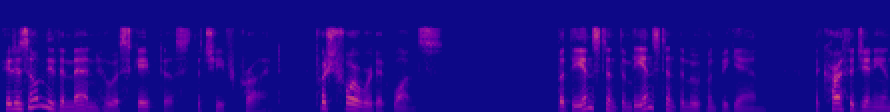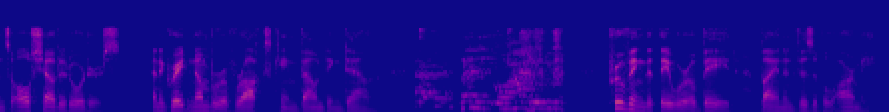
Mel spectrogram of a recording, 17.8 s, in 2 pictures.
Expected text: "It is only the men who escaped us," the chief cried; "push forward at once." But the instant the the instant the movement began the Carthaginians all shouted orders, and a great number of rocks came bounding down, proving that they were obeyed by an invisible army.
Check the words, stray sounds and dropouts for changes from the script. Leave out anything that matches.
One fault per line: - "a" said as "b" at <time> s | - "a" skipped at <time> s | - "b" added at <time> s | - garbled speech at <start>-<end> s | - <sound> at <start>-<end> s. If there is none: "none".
- laugh at 13.0-14.6 s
